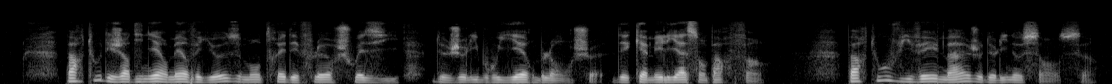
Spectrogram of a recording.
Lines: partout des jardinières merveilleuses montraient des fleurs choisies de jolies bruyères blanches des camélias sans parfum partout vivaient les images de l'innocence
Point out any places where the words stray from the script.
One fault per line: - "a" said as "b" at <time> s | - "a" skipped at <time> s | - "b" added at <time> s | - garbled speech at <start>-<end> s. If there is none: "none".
- "les" skipped at 9.4 s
